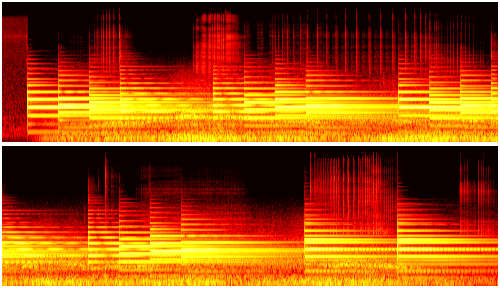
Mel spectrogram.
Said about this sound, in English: It is the middle of the night, and the clock has struck two times. One hour until witching hour.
